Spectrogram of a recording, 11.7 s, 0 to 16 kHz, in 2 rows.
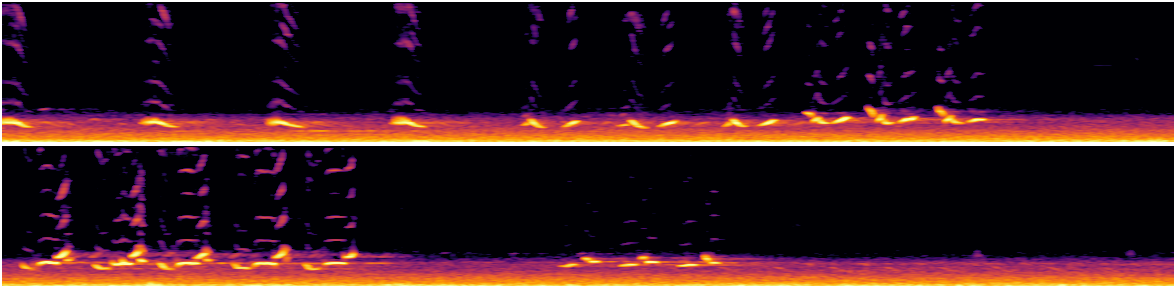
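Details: Northern mockingbird singing in Maryland on 27 March 2013: varied whistled, down-slurred notes, each phrase repeated several times before switching to a new, higher trilled phrase, over a steady low background rumble.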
